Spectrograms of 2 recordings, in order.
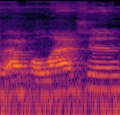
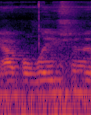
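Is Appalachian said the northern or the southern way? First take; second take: southern; northern. First: The word is said the southern way. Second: The word is said the northern way.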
